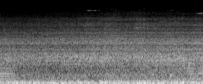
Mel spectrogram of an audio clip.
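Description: Wind rush and buffeting on a helmet-mounted microphone over the low rumble of a CFMoto NK250 motorcycle riding through traffic.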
